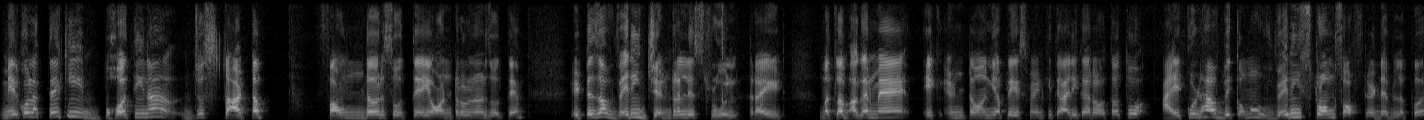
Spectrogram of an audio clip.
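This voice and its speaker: The background is quiet. A man's pitch varies in an ordinary way. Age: 20s. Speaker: startup founder. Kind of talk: interview. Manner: casual.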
